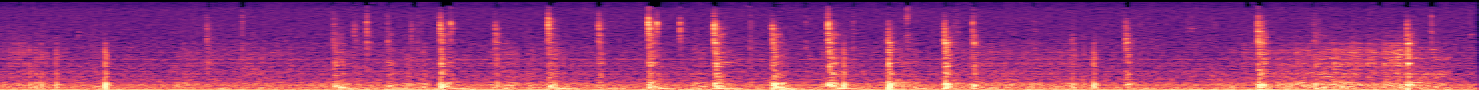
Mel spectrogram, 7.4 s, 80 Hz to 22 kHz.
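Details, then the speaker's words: Philips Sonate BA581A tube radio under repair: irregular sharp crackles and pops, several a second, over a low steady hum; intermittent crackling very sensitive to touching components, owner doubts this spot is the cause; source not yet found. "i don't think it's the cause of the crackling very sensitive something i'm just barely touching these things now"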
